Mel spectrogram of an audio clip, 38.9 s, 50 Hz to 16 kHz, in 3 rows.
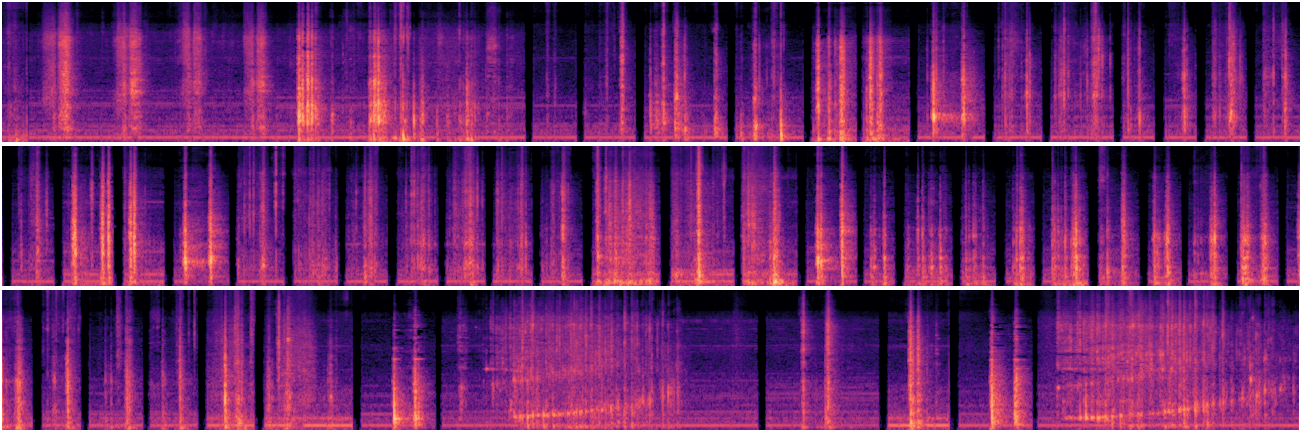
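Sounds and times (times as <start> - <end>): containers clicking and clinking: 36.0 - 38.9.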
